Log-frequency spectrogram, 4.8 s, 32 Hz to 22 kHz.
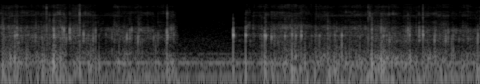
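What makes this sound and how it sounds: Long painted nails run over and tap the tops of upright wooden dominoes packed into a hand-sized carved wooden tray held on the lap. Soft, dry scratching mixes with quick, crisp clicks that ring briefly around 1.4 kHz, over a low rumble. The tapping pauses for a moment near the middle before resuming with a few sharper knocks.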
